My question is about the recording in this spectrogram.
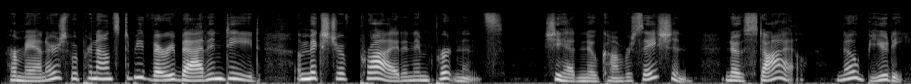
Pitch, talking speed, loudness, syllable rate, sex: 210 Hz, 150 wpm, -17 LUFS, 5.4 syllables/s, female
